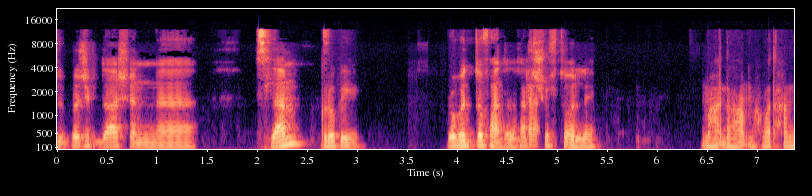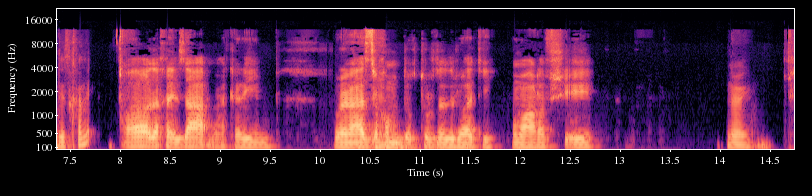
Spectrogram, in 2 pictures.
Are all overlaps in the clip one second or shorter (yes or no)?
yes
